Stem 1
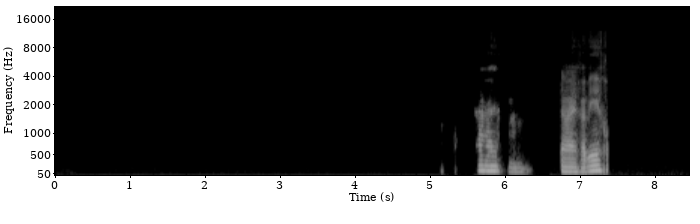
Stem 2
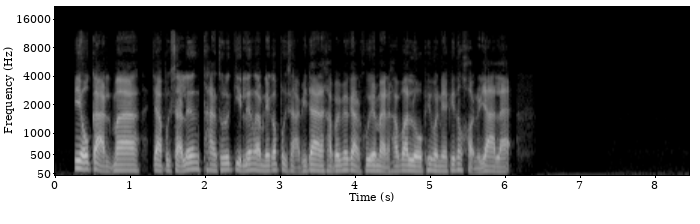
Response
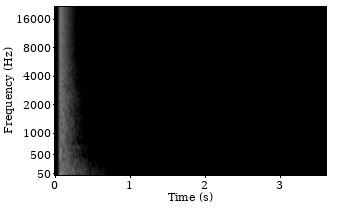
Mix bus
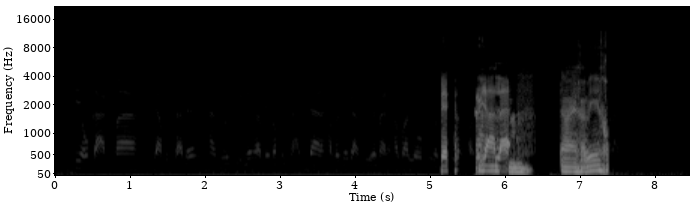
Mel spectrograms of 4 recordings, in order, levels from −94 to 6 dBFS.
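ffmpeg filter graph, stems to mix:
-filter_complex "[0:a]alimiter=level_in=1.41:limit=0.0631:level=0:latency=1:release=37,volume=0.708,dynaudnorm=f=400:g=9:m=1.5,volume=0.708,asplit=2[s0][s1];[1:a]lowshelf=f=460:t=q:w=1.5:g=-10.5,volume=1.19[s2];[s1]apad=whole_len=373018[s3];[s2][s3]sidechaingate=range=0.00224:threshold=0.001:ratio=16:detection=peak[s4];[s0][s4]amix=inputs=2:normalize=0,acrossover=split=360|3500[s5][s6][s7];[s5]acompressor=threshold=0.0141:ratio=4[s8];[s6]acompressor=threshold=0.0251:ratio=4[s9];[s7]acompressor=threshold=0.002:ratio=4[s10];[s8][s9][s10]amix=inputs=3:normalize=0,alimiter=level_in=4.22:limit=0.0631:level=0:latency=1:release=15,volume=0.237"

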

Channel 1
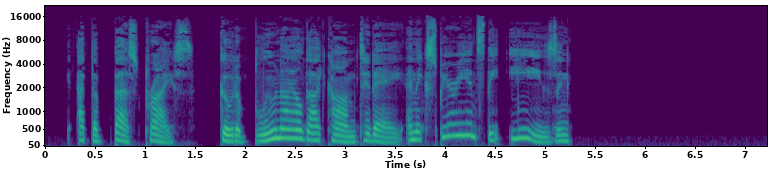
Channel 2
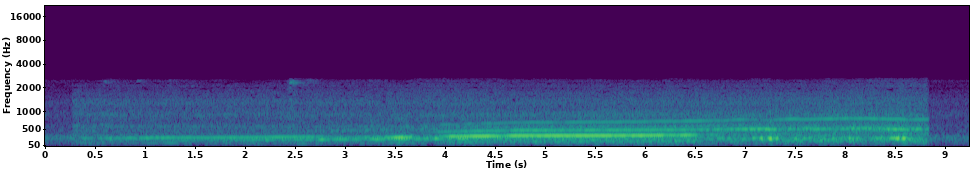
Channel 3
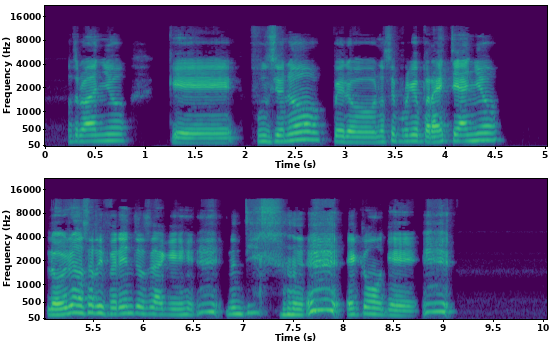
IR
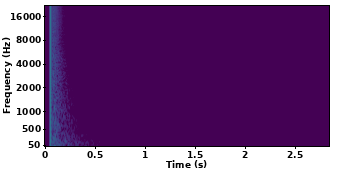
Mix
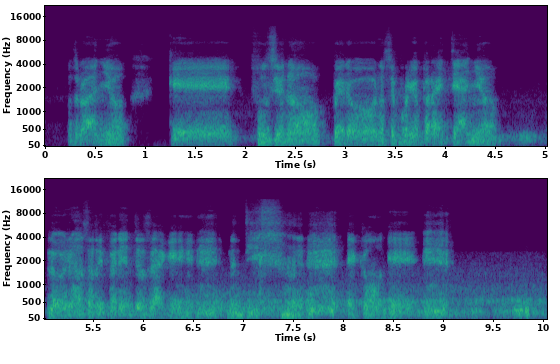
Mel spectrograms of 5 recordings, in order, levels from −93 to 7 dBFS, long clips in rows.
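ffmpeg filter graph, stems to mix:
-filter_complex "[1:a]aecho=1:1:4.4:0.69,adelay=1250,volume=0.531,afade=t=in:st=6.16:d=0.53:silence=0.266073[s0];[2:a]dynaudnorm=f=110:g=11:m=3.16,volume=1,lowpass=2500,acompressor=threshold=0.0891:ratio=6,volume=1[s1];[s0][s1]amix=inputs=2:normalize=0,afftfilt=real='hypot(re,im)*cos(2*PI*random(0))':imag='hypot(re,im)*sin(2*PI*random(1))':win_size=512:overlap=0.75"

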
